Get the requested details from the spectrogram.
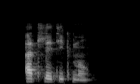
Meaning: athletically
- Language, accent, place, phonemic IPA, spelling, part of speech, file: French, France, Lyon, /at.le.tik.mɑ̃/, athlétiquement, adverb, LL-Q150 (fra)-athlétiquement.wav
